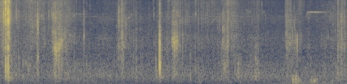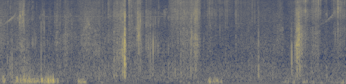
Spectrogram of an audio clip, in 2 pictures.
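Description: Footsteps through dry, burnt ground litter: irregular crunches and snaps of dry leaves and charred twigs underfoot.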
